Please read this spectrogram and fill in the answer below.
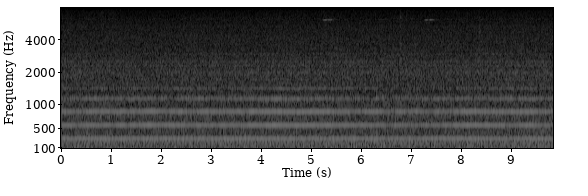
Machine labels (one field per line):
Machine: fan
